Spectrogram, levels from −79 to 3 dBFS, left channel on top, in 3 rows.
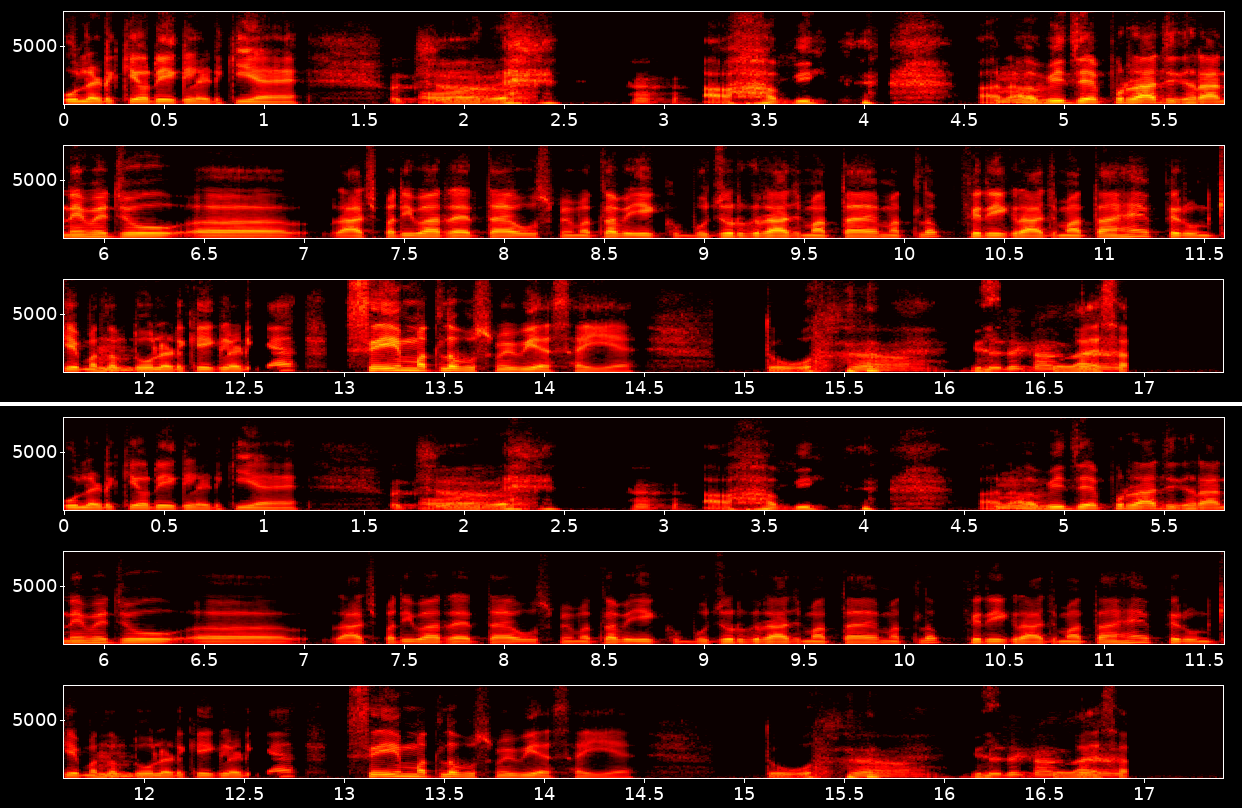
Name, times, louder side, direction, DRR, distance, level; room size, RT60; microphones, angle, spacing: voice 1, 0.0-2.5 3.2-14.8 15.1-15.6 16.1-16.2 16.5-16.9, left 4 dB, 45° left, 0.9 m, -32 dB
voice 2, 1.6-2.3 2.8-3.1 4.6-5.0 11.7-12.0 15.4-16.9, left 2 dB, 25° left, 2.8 m, -38 dB
head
